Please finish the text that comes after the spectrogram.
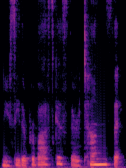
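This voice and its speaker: A woman teacher reading a children's picture book aloud and pausing to explain it in simple words. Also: high voice, steady tone, vocal fry, mellow.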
